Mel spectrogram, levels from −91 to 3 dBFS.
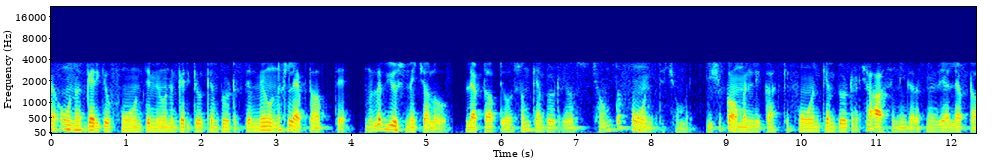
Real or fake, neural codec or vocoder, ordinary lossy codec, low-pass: real; none; none; 3.6 kHz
